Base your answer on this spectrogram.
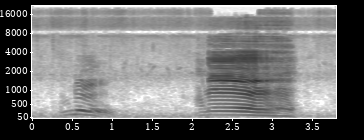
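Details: Cattle farm cows in green grass rice fields: a brief soft low moo, then a loud sustained bellow lasting over a second with dense harmonics.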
